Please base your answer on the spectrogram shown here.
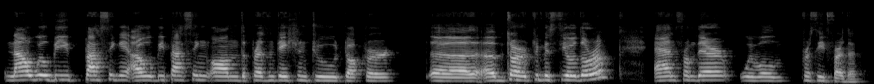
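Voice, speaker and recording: A woman hosting a webinar over a video call, speaking in halting restarts. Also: medium pitch, steady tone. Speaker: webinar host. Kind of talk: webinar presentation.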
